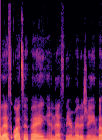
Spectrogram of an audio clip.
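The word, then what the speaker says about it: Medellín: Medellin. So it looks like Medellin, but they pronounce it Medellin.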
